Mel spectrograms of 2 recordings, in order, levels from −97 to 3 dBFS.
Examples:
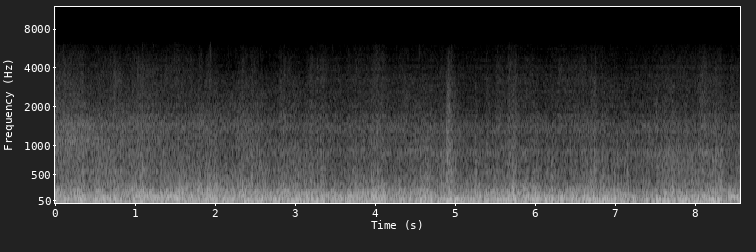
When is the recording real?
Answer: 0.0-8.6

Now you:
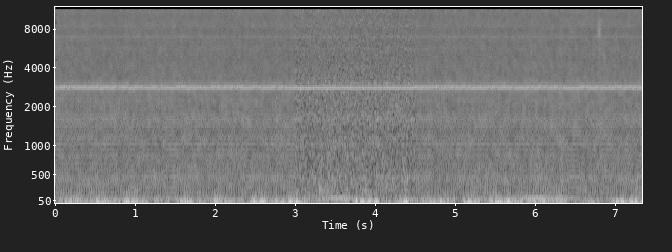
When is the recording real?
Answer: 3.0-4.5

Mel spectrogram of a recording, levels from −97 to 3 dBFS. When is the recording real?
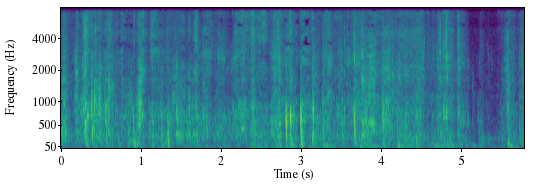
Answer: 0.9-1.6; 2.2-5.8

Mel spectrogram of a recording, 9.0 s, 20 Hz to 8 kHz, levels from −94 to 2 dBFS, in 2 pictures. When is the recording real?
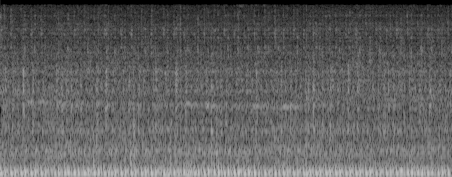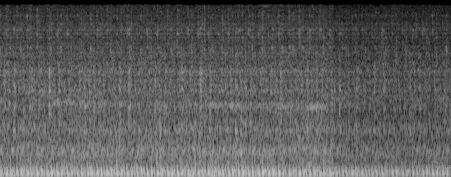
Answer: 0.0-0.5; 1.1-1.6; 2.8-4.0

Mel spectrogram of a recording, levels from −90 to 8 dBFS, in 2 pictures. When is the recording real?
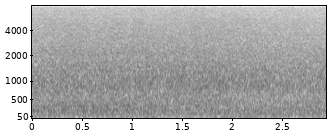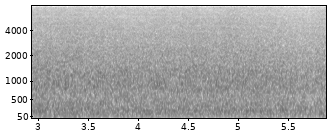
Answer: none

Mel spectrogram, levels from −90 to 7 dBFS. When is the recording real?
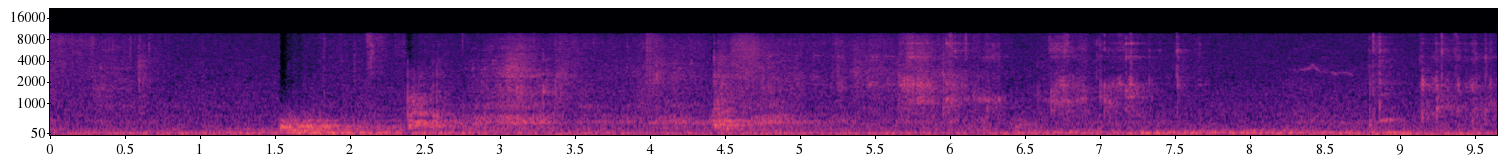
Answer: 0.4-1.1; 4.0-4.7; 5.5-6.2

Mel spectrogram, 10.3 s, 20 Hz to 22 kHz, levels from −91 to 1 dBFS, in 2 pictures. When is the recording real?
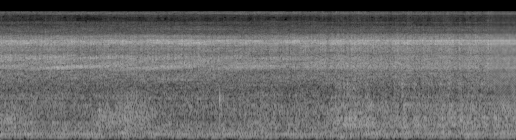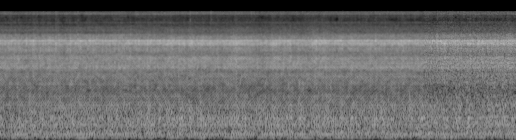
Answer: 0.0-4.9; 9.4-10.3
